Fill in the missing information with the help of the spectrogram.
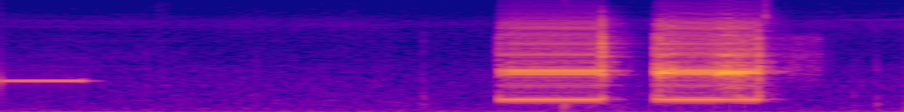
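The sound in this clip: A short single beep, then, after a pause, a telephone ringing in two brief electronic bursts of a buzzy tone, with quiet between and after them.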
